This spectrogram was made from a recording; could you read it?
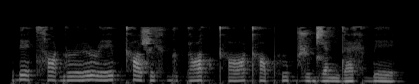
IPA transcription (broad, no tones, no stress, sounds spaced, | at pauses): ɗ e t͡sʰ ɑ ɡ ɹ ø ɹ e b kʰ ɑ ʂ i x ɡ ɯ ɡ ɑ d kʰ ɑ kʰ ɑ pʰ ɯ b ʐ y d͡ʑ æ n d æ x ɓ e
